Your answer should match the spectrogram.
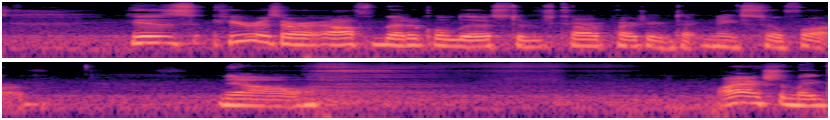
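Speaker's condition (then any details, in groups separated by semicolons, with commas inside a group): No condition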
